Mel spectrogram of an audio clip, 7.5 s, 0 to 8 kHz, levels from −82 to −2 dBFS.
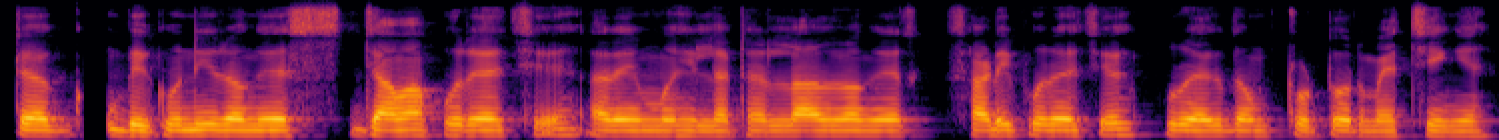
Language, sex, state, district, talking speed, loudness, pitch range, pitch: Bengali, male, West Bengal, Purulia, 160 wpm, -21 LUFS, 110-120 Hz, 115 Hz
